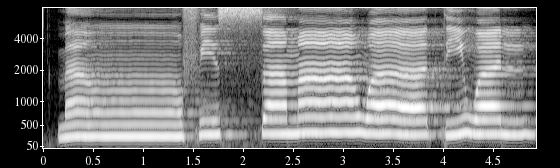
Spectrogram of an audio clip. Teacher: Wa mad thabi'i muqaddar karena ada huruf waw berharakat fathah panjang. Cara bacanya panjang dua harakat.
